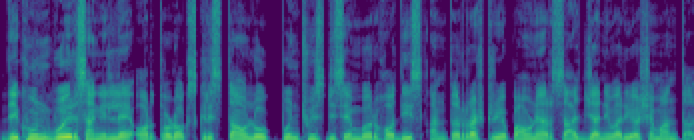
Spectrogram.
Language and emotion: Goan Konkani, neutral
